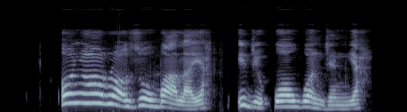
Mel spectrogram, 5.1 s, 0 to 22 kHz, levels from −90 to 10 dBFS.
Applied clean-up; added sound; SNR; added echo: none; none; none; none.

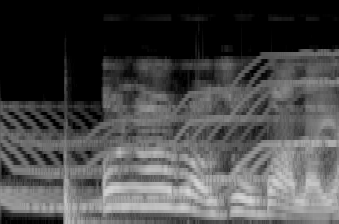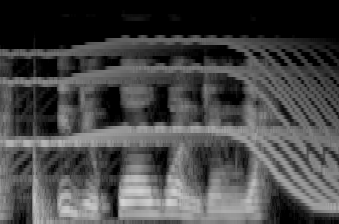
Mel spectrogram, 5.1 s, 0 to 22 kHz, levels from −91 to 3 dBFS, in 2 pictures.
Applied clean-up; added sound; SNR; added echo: none; Musical instrument + Knock; 9 dB; none.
